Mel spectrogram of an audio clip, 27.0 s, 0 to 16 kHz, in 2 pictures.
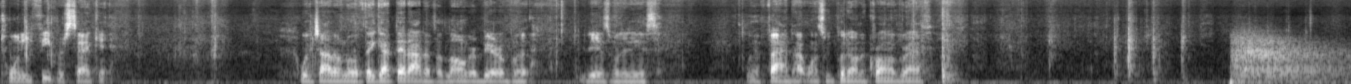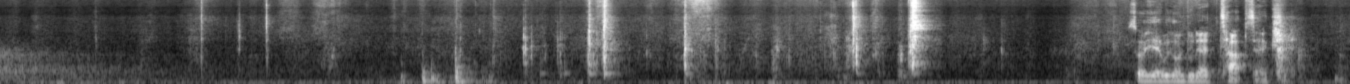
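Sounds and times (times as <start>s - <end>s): rifle shot: 12.3s - 15.5s.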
